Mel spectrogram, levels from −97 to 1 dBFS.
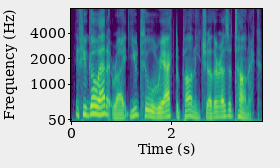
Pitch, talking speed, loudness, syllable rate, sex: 145 Hz, 250 wpm, -18 LUFS, 5.3 syllables/s, male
